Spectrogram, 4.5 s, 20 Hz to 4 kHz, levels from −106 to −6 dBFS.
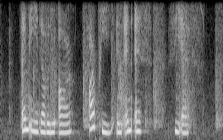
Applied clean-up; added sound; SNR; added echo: none; Walk, footsteps; 19 dB; none.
